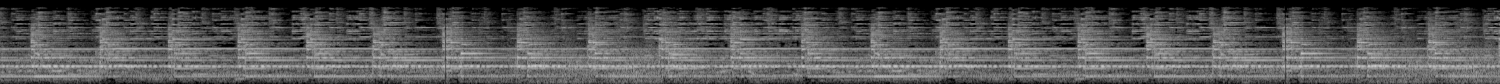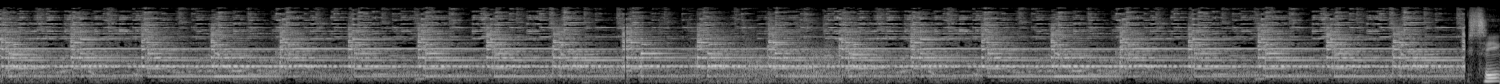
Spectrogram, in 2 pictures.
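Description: A bell rung over and over at a steady pace, about two strikes a second, its ringing tone carrying on between strikes.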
